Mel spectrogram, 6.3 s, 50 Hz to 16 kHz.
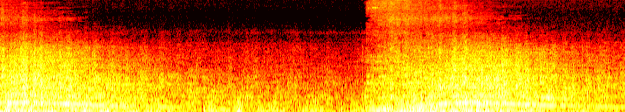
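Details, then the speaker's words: Chevy 350 V8 in a C3 Corvette, before fan clutch replacement: revs rise, and after throttle release they hang a second or two before slowly falling; owner believes the old fan clutch isn't disengaging. "I'm going to rev the engine up, and when I let go of the throttle, it stays revved up for a second or two and then comes back down. It doesn't drop immediately like I think it should."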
